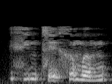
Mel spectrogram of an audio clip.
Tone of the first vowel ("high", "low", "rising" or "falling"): falling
